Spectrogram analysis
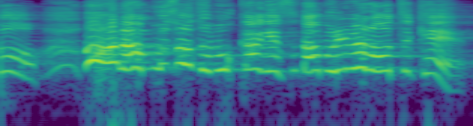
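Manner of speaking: high, loud whiny fear through laughter; laughing mock whine. Wife whines she is too scared to pass, laughing.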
